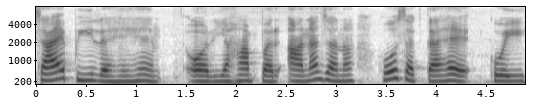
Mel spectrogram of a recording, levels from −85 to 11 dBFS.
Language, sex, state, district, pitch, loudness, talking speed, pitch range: Hindi, female, Madhya Pradesh, Dhar, 215 Hz, -19 LUFS, 160 wpm, 205-240 Hz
